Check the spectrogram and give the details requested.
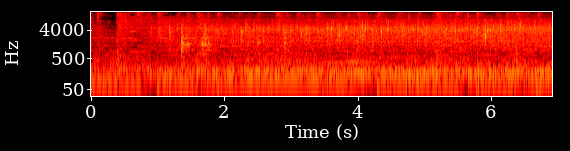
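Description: Breaded veal escalopes sizzling in melted butter in a frying pan, with scattered pops of spitting fat; the sizzle builds up about a second in.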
